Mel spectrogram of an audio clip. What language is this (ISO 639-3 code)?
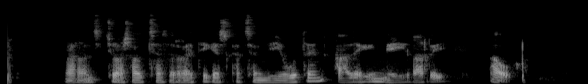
eus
